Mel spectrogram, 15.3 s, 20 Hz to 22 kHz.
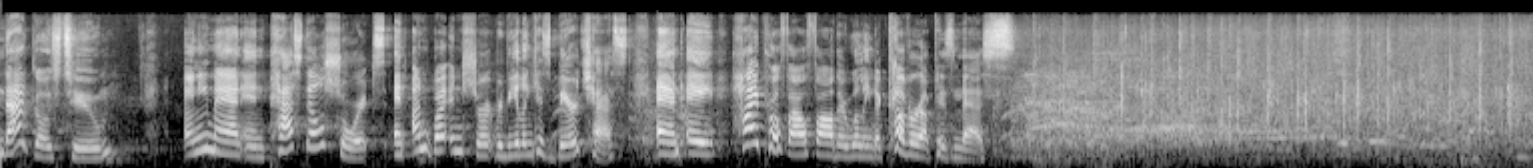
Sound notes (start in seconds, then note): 10.1 students cheering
